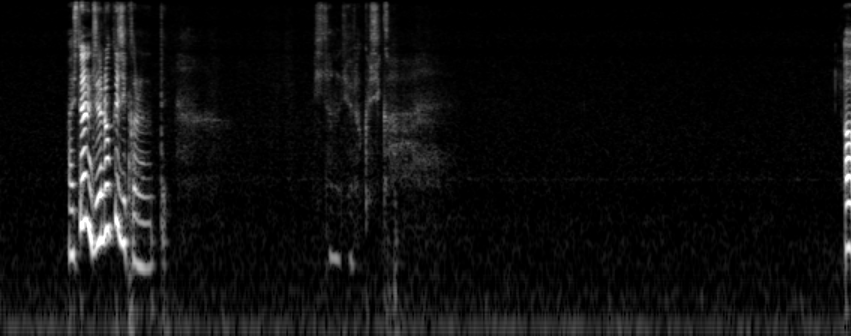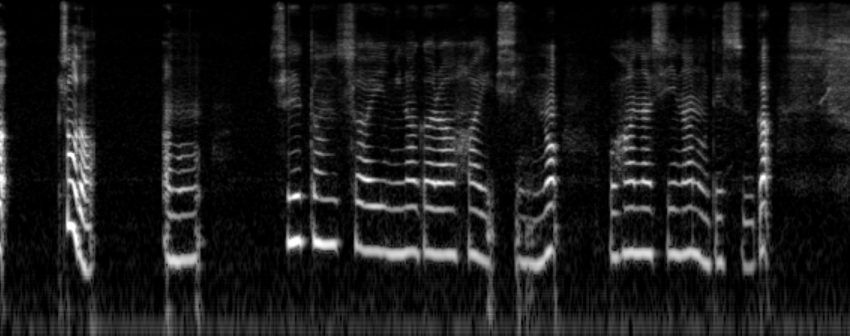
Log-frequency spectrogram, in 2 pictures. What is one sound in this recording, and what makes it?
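A young woman speaks softly and playfully close to a microphone, with long pauses.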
